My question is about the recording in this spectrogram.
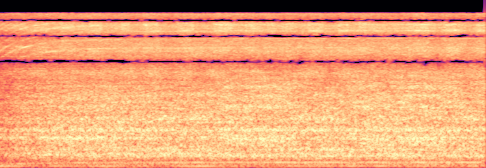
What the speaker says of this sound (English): I'm going to dry it with a heat gun.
